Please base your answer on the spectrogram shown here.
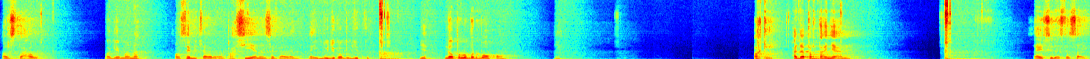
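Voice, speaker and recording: A man's voice: lowish voice, normal speed, long pauses, warm tone, slight background noise. A man giving a casual sermon as a Buddhist lay preacher, telling chatty stories and acting out the dialogue in livelier voices. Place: temple hall. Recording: echoey hall reverb.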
